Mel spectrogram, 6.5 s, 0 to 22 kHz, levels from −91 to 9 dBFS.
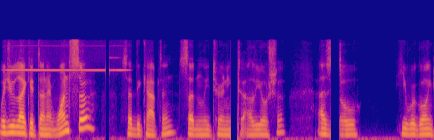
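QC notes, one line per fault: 0.0–2.0 s, feedback whistle: a thin, steady 3.3 kHz whistle about 10 dB under the speech, wavering slightly; likely a speaker-to-microphone loop held just short of runaway.
1.58 s, 3.46 s, 4.96 s, packet loss on an ADPCM call: silent holes of 60, 100 and 140 ms, each fitting several lost packets, then speech returning slightly distorted until the decoder's predictor and step size realign; the surrounding G.722 wideband sound stays clear.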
